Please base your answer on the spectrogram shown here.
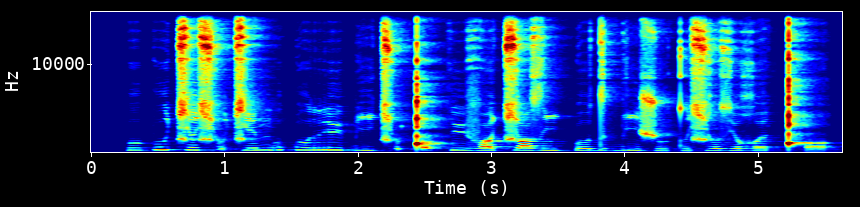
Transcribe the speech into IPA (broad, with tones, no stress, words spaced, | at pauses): u˩puː˥ t͡ɕəː˧ɕo̰˥˩t͡ɕe˩˥ mṵ˥ɓu˧ry˥˩ ɓiː˩t͡ɕo̰˩ǃɔ̰˥˩ ky˥˩vɒ˩˥ t͡ɕɒ˥ziː˧k͡po˧ də˧ɡ͡bi˥˩ʃu˩tʷə˩ ɕo˥zy˧ʁʷəː˧ ǃʰɔ˩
